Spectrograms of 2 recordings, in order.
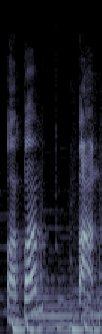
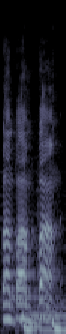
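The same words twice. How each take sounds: First: The three beats come with uneven, broken timing. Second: The three beats come at an even steady rhythm. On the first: The punches are thrown off rhythm to surprise. "lo tira fuera de ritmo" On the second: The punches are thrown in a predictable rhythm. "no hace pam, pam, pam"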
